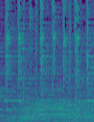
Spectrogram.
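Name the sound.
cattle mooing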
